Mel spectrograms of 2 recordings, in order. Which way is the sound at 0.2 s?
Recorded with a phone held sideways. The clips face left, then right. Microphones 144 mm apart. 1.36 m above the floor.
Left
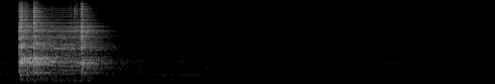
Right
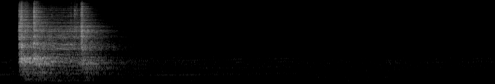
65° left (ahead or behind).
